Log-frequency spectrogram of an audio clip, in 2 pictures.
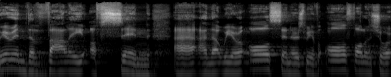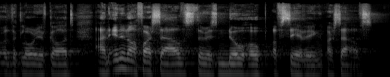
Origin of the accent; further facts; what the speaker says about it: Northern Ireland, United Kingdom; accent: Northern Irish; You might hear in my accent that I've got a bit of a Northern Irish twinge, so if you don't understand a word that comes out of my mouth, that's absolutely fine.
